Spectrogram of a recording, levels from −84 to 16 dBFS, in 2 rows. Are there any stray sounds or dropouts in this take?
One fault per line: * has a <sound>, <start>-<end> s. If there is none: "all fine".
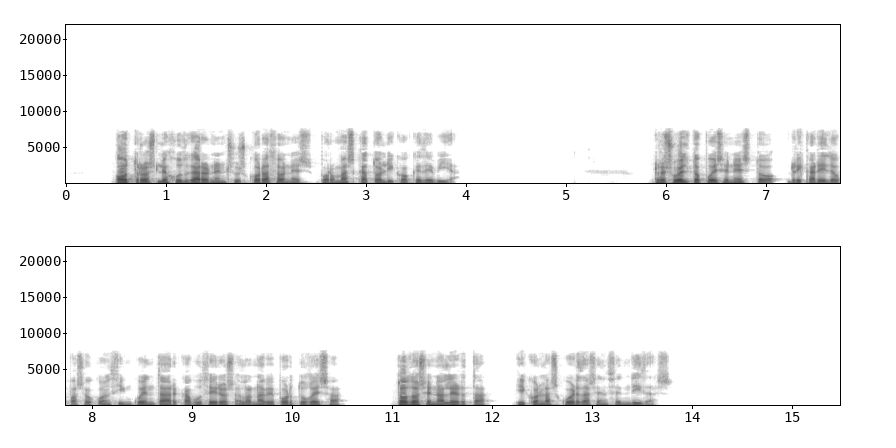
all fine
